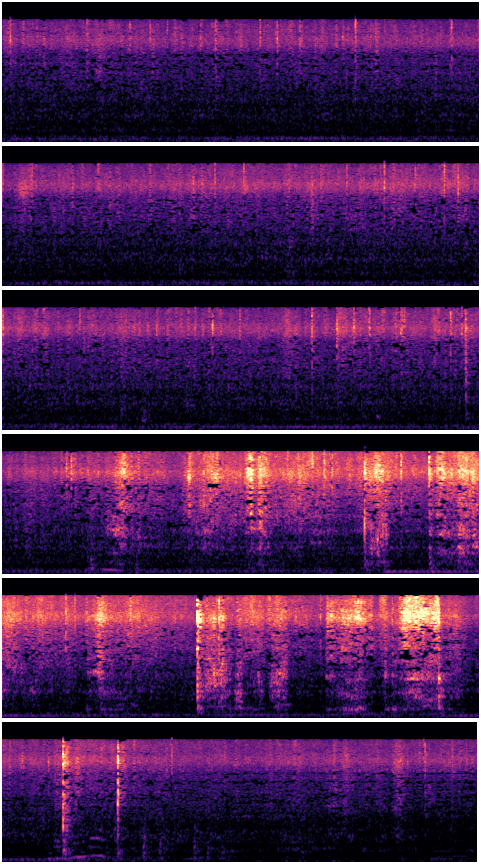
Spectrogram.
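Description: Rice and chicken sizzling in a nonstick wok with a steady hiss. From about halfway, a metal spoon stirs and scrapes the rice against the pan in a run of strokes, then settles back to the sizzle. A low steady hum runs underneath.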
